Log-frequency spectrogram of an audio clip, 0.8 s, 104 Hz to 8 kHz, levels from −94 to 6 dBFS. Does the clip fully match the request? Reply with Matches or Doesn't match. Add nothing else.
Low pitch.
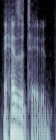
Matches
